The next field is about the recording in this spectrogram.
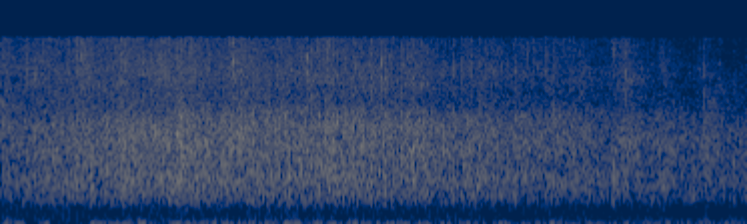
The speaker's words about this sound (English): ladies and gentlemen, today, as we celebrate our wonderful brothers and sisters, let's clap our hands for them again.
